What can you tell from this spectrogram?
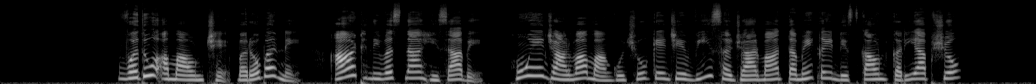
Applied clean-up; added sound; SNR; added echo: neural mask model Resemble Enhance denoiser.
